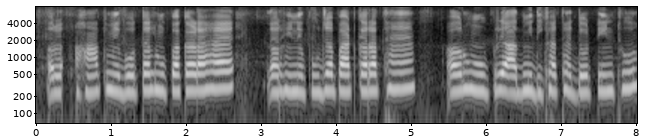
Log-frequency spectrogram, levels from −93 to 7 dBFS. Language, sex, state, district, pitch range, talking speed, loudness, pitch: Chhattisgarhi, female, Chhattisgarh, Jashpur, 235-260 Hz, 165 wpm, -18 LUFS, 250 Hz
